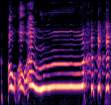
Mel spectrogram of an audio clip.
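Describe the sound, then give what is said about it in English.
A coyote-style howl in a radio station jingle for the station now called coyote radio, loud: quick warbling yips rise into one long, steady held note lasting nearly a second, then break into short choppy bursts at the end. “Is that the pork howling? They just changed. Someone bought him out. It's the coyote radio now.”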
